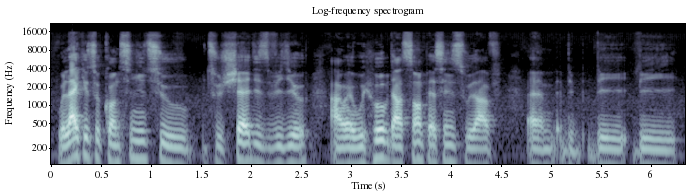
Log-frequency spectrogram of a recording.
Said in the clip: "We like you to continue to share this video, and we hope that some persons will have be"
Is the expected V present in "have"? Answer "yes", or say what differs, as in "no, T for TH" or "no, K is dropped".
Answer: no, B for V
